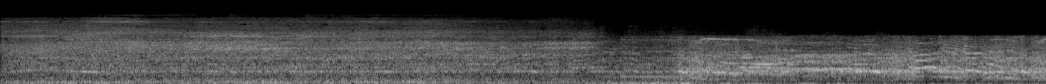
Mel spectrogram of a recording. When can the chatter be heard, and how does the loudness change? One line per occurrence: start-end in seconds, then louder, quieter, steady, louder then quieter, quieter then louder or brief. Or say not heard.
0.0-10.4 louder.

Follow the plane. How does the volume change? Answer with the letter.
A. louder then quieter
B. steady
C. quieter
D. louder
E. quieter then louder
C.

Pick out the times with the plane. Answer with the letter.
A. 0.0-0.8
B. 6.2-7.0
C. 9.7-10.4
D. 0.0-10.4
D.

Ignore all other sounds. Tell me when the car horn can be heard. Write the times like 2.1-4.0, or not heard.
6.2-7.0.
